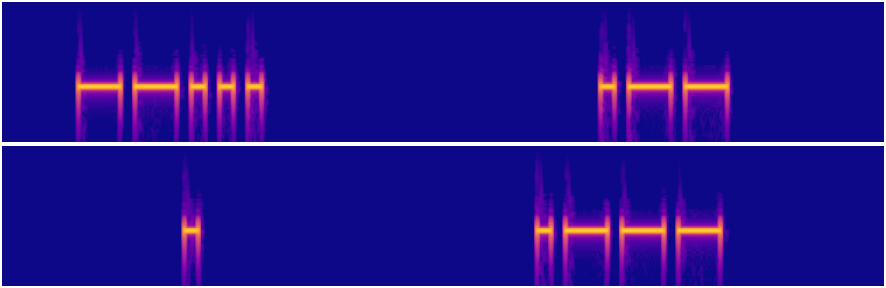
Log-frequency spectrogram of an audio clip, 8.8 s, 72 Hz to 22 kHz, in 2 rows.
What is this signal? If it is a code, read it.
Morse code, heard as a keyed tone, about 17 wpm, spaced as for 5 wpm, 700 Hz. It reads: 7WEJ
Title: USA Call Signs - 8x Character Spacing - 17wpm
